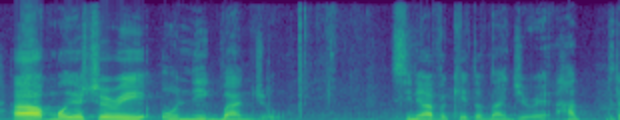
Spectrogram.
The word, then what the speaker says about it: Onigbanjo: Moyoshiri Onigbanjo, Senior Advocate of Nigeria. Did I pronounce that name wrong? Moyoshiri. Onigbanjo.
